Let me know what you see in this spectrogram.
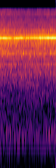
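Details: Steady high-pitched whine of a dental handpiece with water spray during interproximal reduction (IPR) training for aligner treatment, on a stone model; brushing motions open a broader contact, approached from the front and then the lingual/palatal side.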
